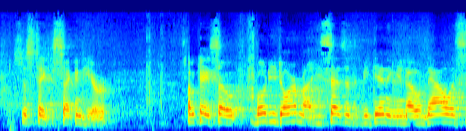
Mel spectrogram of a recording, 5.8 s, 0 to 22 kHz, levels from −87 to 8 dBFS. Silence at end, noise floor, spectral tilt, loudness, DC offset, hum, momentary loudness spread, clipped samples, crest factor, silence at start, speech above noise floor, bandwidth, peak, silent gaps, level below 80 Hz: 0 s; -42 dBFS; -3 dB/octave; -21 LUFS; under 0.1%; none; 17 LU; under 0.1%; 20 dB; 0 s; 21 dB; 15.5 kHz; -2 dBFS; none; -68 dBFS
